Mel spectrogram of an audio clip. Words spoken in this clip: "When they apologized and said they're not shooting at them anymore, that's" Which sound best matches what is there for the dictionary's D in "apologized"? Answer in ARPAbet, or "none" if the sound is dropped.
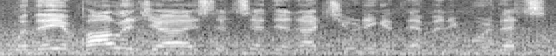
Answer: D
